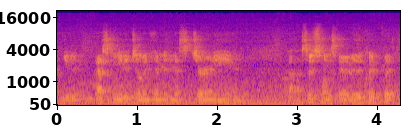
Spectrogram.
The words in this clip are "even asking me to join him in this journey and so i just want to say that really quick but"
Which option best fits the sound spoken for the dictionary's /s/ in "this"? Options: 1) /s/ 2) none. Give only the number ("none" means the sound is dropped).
1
